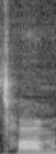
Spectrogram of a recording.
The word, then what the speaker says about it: Thom: Am I saying that right? Thom? Or do we just say Tom? – It's Tom, honey.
